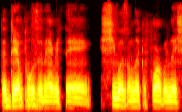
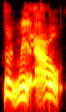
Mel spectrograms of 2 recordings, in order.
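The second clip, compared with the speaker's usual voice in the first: high laugh spilling into words; 4 dB louder than usual. Real, not acted. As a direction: squeal it out laughing. Laughing fit.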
